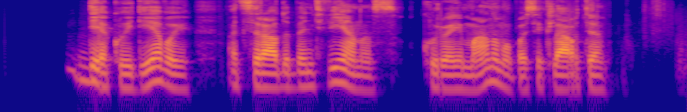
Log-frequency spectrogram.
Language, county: Lithuanian, Vilnius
